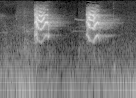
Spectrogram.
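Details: Female double-collared seedeater calling to stimulate a male's song: two loud squeaky high notes about three quarters of a second apart.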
